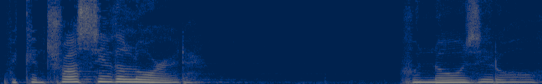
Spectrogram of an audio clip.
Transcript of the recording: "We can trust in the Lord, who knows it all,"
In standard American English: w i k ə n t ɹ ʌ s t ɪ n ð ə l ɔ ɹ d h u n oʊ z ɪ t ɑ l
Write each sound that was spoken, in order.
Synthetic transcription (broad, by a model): w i k ə n t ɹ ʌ s t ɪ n ð ə l ɔ ɹ d h u n oʊ z ɪ t ɑ l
